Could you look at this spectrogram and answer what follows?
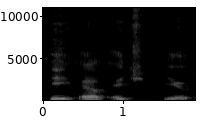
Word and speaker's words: Elhu: It spells ELHU.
